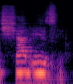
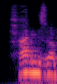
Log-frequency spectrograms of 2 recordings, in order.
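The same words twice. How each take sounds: First: The word begins with an 'sh' sound. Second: The word begins with an 'h' sound. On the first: The speaker calls it wrong. "Aí a pessoa vê escrito charisma e pronuncia charisma" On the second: The speaker calls it right. "Puxando como se fosse ha"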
